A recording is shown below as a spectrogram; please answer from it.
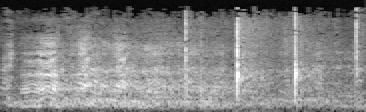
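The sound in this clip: A single man in the audience at a sermon claps four times, sharp isolated claps spaced unevenly and heard faintly after some soft chuckling.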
